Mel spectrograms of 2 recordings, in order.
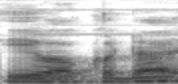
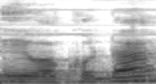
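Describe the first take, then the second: Both takes have the same delivery.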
